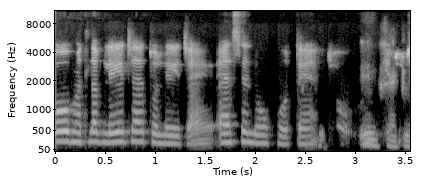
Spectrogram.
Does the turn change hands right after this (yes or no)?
yes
